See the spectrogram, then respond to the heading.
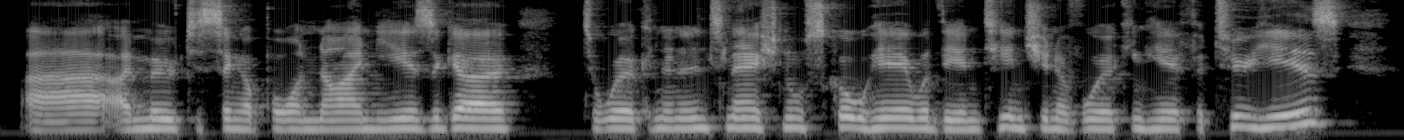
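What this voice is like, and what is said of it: New Zealand accent. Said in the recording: “As you can tell by the accent, I'm also from New Zealand.”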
